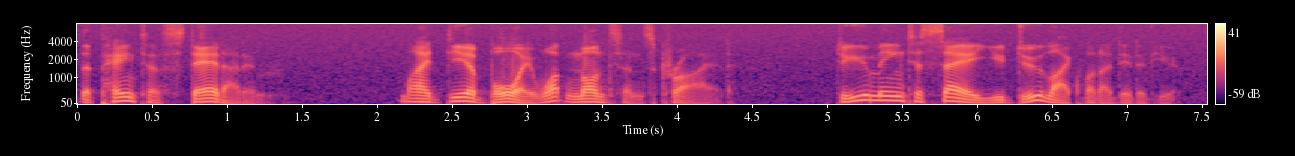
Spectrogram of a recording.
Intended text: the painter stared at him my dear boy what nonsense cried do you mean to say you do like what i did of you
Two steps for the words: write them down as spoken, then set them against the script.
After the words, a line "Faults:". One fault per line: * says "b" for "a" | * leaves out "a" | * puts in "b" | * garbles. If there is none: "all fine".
the painter stared at him my dear boy what nonsense cried do you mean to say you do like what i did of you
Faults:
all fine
